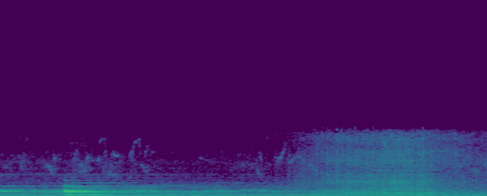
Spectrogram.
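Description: Soft background score: a bell-like chord is struck about a second in and rings out, slowly fading. Near the middle a soft hiss swells and dies away.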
